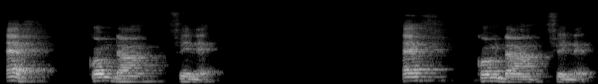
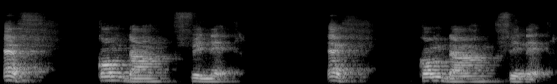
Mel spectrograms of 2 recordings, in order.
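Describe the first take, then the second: No difference in how they are said.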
